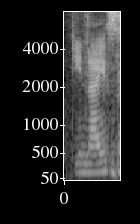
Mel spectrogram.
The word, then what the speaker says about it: D-Nice: Do you mean Denise? – Son of a You say your name right now. – Denise? – Say it right. – Denise. – Correctly. – Denise. – Right. – Denise. – Right. – D-Nice. – That's better.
